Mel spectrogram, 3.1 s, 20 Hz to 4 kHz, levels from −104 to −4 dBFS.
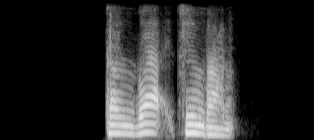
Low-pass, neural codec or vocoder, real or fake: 3.6 kHz; codec, 44.1 kHz, 1.7 kbps, Pupu-Codec; fake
